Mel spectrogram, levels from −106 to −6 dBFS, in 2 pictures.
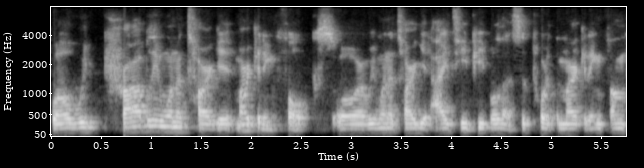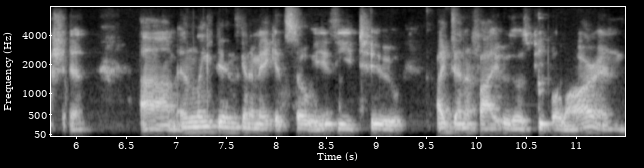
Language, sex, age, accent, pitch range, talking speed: English, male, 20-39, American, 95-115 Hz, 195 wpm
